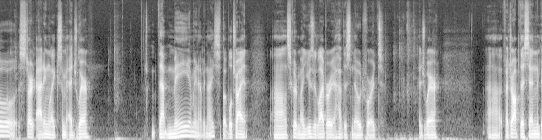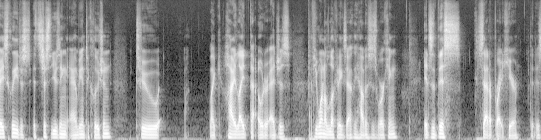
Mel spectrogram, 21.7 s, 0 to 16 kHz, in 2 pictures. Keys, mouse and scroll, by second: 0.2 ctrl+s, 0.6 shift+a, 2.2 click, 5.4 click, 7.3 click, 8.2 click, 10.6 g, 13.7-15.4 middle drag, 16.9 Tab, 18.4 click, 19.1 click, 20.4 shift+click, 20.7 g.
